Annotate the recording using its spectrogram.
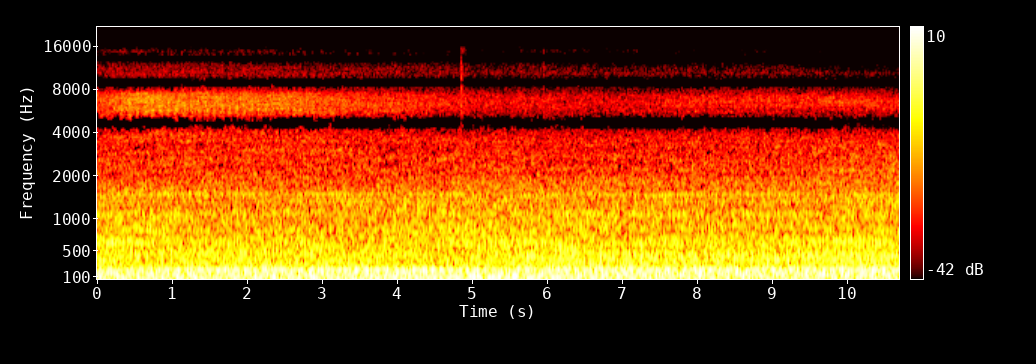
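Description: Heavy concrete pump truck's diesel engine running steadily at an even, low pitch.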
